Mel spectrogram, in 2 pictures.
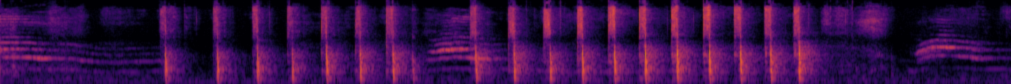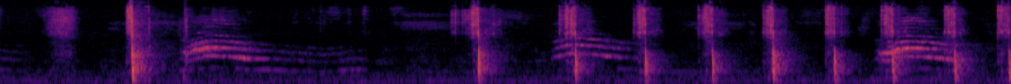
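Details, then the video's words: Domestic cat meowing repeatedly, about five drawn-out meows with falling pitch, heard between bursts of rapid, regular knife chops as a carrot is cut on a board. "with cat noises"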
